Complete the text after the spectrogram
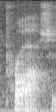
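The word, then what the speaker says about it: pros (πρός): That little word with right there, with God, is a Greek word pronounced pros. It's P-R-O-S.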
